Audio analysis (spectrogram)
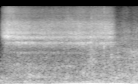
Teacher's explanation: Empieza con una expresión, ¿no? Empieza con un cierre total. Ch. Luego termina con fricción. Ch. Se podrá oír la fricción, ¿no? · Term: consonantes africadas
